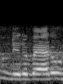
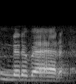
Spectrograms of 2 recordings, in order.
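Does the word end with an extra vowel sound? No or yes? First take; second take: yes; no. First: The word ends with an added final vowel. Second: The word ends on the consonant, no final vowel. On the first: The speaker calls it wrong. "ਹੁਣ ਉੱਥੇ ਆਪਾਂ ਨਿਰਵੈਰੋਂ ਨਹੀਂ ਪੜ੍ਹਿਆ" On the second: The speaker calls it right. "ਉੱਥੇ ਆਪਾਂ ਪੜ੍ਹਿਆ ਜੀ ਨਿਰਵੈਰ"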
